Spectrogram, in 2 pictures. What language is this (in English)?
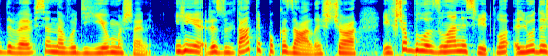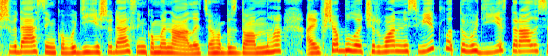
Ukrainian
